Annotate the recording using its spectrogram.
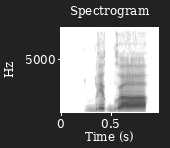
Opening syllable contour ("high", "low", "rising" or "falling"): low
